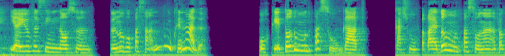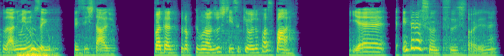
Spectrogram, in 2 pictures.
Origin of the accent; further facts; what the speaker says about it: Palmeira dos Índios, Alagoas, Brazil; Eu sou do interior, sou de Palmeira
